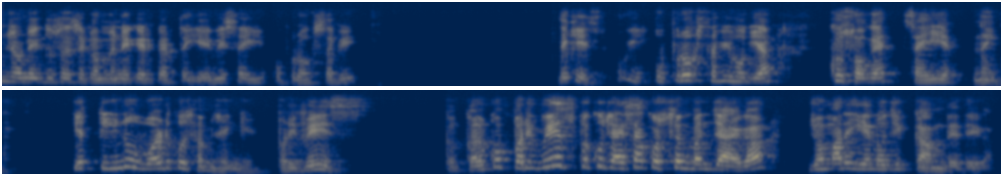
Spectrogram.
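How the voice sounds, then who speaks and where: A man with an eastern Hindi-belt accent teaching an online exam-prep lecture, explaining with everyday examples and often checking in with his listeners. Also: high-pitched. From north India. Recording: slightly dull lo-fi audio.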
